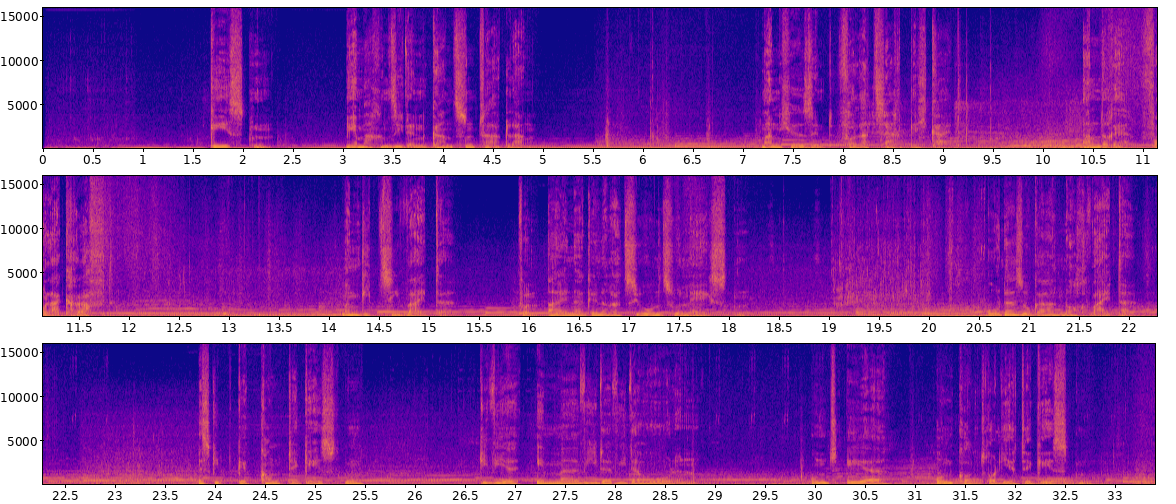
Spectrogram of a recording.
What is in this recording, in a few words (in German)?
TV-Spot nur-Stimme Off-stimme; Le-Gruyère-AOP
